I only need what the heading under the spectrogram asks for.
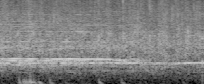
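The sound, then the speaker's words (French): Audience applause at a live recorded show: a dense, steady wash of many hands clapping that holds at an even, full level for the whole two seconds. “On peut déjà, s'il vous plaît, faire une ovation pour Acast et Amazon Music, s'il vous plaît, qui nous accueillent ici ce soir.”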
